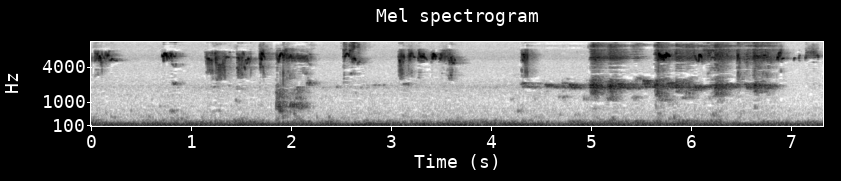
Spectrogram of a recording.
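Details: Crimson sunbird (sogon) song made of bursts of high, thin, squeaky notes with pauses between them, then a lower buzzy warble near the end, all over a constant low hum.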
